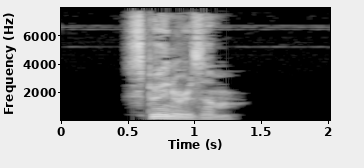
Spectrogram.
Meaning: A play on words on a phrase in which the initial (usually consonantal) sounds of two or more of the main words are transposed
- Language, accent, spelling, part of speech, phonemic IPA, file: English, Australia, spoonerism, noun, /ˈspuː.nəɹˌɪ.zəm/, En-au-spoonerism.ogg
